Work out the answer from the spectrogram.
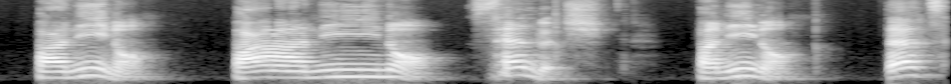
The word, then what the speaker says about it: panino: said so let's pronounce and then finally let's pronounce panino panino sandwich panino that's how easy it is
